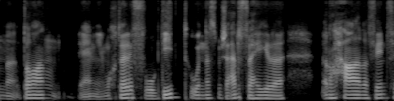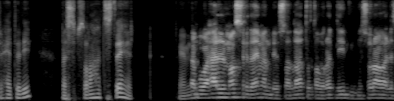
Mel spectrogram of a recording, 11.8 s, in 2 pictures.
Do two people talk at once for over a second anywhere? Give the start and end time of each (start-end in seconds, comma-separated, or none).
none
